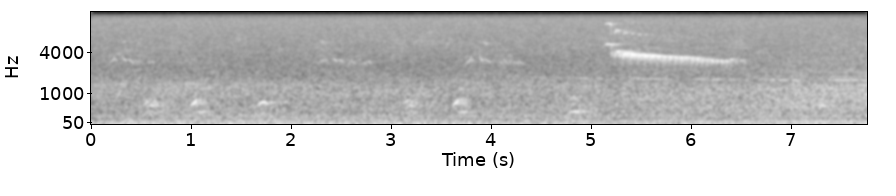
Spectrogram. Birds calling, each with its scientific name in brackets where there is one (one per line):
Streak-headed Woodcreeper (Lepidocolaptes souleyetii)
